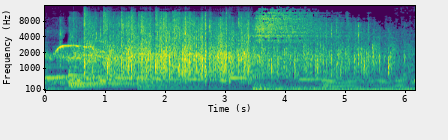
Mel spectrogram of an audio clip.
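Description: An audience applauds to welcome a guest at the United States Air Force Academy. The steady, loud clapping runs throughout under sustained music chords that shift in steps.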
